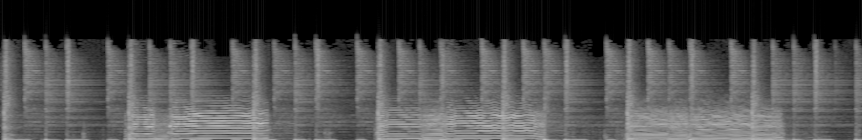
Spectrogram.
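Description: Electric guitar playing a slow blues lick built on the root, sixth and flat seventh, over a bass and drum groove. Long held notes are shaken with vibrato near the end, and phrases close with notes sliding down.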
